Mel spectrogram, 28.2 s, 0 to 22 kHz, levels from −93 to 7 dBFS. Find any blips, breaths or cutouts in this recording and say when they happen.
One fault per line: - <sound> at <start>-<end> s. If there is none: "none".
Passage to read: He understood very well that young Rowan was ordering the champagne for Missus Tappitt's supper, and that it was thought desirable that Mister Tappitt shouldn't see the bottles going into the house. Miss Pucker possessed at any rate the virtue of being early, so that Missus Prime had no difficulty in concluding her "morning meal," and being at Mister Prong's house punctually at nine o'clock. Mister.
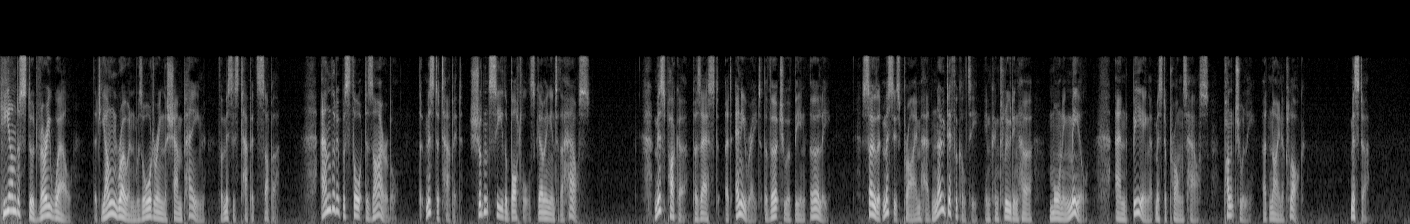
none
